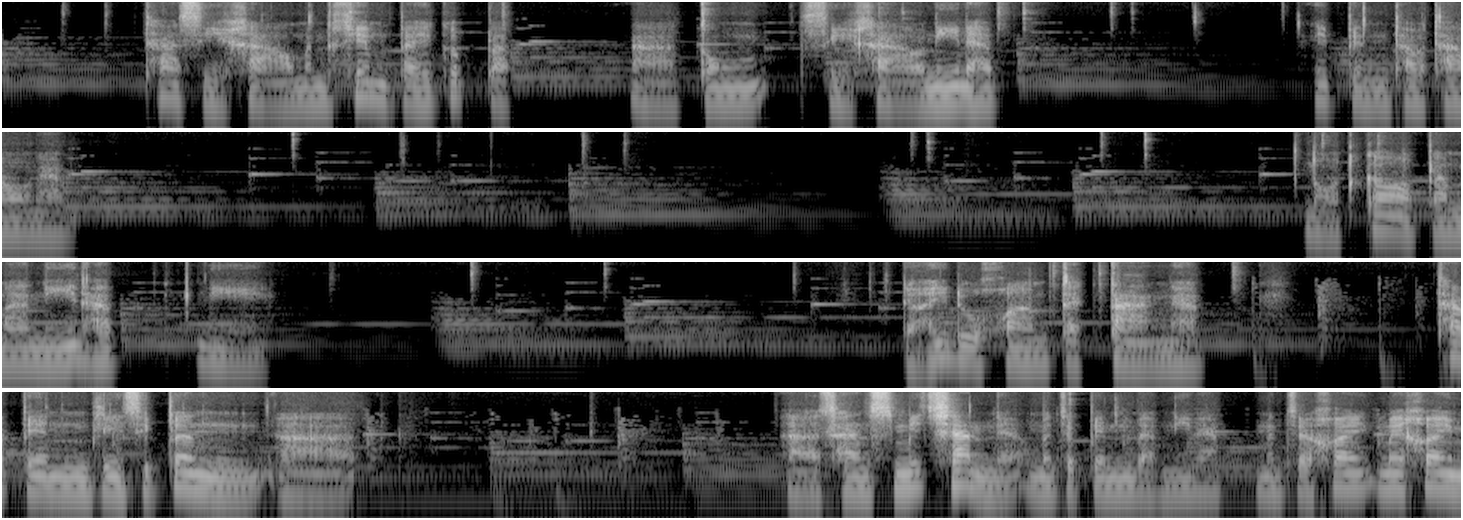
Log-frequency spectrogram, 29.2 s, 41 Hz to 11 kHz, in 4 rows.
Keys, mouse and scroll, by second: 0.3 middle click, 1.6 click, 2.5-3.4 drag, 4.3 click, 4.3 right click, 5.0 click, 5.0 right click, 5.5 click, 5.5 right click, 6.4-8.7 drag, 6.4-8.7 right drag, 9.3 middle drag, 10.1 middle drag, 11.8 click, 12.7 click, 13.5 middle click, 13.9-14.3 scroll up 2, 16.9 click, 19.4 a, 19.8 middle click, 20.7-22.1 drag, 22.1 right click, 28.1 middle click, 28.9 middle click.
